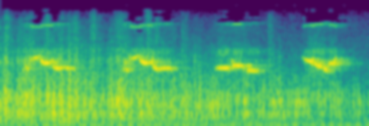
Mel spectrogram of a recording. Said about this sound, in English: The bird says.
